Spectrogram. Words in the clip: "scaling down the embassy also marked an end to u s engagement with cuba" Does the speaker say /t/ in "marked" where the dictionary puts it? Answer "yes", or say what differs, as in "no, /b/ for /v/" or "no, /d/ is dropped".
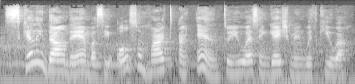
yes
